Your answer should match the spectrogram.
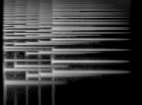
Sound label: Secret Discovered; Phoenotopia Awakening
